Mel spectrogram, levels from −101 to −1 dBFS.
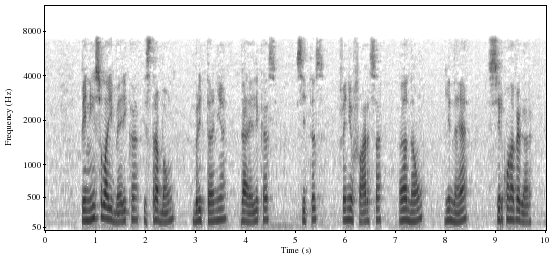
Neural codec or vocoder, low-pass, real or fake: codec, 16 kHz, 8 kbps, FreqCodec, larger model; 7.2 kHz; fake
